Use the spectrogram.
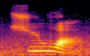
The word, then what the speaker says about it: tu as: You pronounce two words, tu a, like one.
